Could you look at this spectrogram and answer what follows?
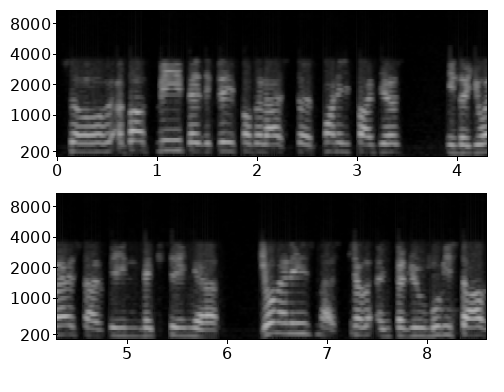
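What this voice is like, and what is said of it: French accent. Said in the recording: “I'm French. I mean, you can hear my silly accent. ... I can't hide that.”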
